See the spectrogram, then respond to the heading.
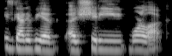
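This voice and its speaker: A woman's voice: lowish voice, flat delivery, brisk, mellow. A woman hosting a fan podcast in casual discussion, talking informally with the odd swear word. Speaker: podcast host.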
